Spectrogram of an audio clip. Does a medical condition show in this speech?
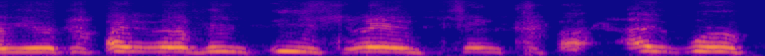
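Yes: cerebral palsy.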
